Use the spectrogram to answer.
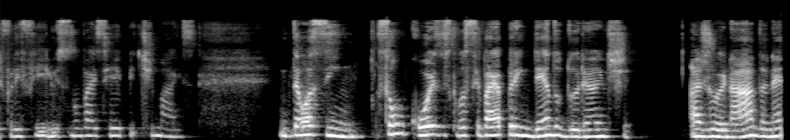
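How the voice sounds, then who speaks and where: A woman hosting a faith-based conversation, telling stories earnestly and making heartfelt direct appeals to the listener. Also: medium pitch. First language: Portuguese. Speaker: host.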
